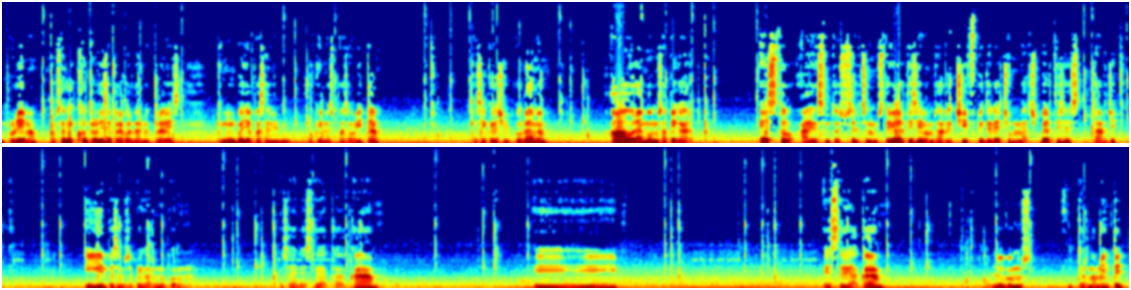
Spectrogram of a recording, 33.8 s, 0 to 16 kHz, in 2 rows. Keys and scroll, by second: 1.4 ctrl+alt+s, 7.5 ctrl+alt+s.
